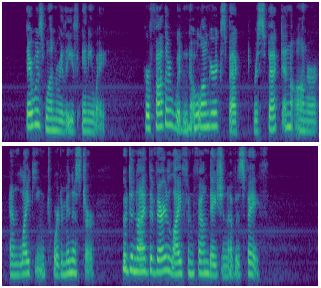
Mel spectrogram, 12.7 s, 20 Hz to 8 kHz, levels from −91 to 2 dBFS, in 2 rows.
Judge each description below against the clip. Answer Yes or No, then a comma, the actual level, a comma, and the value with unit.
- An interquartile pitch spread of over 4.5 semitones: Yes, average, 4.9 semitones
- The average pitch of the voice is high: Yes, high, 215 Hz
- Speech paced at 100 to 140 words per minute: Yes, slow, 135 wpm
